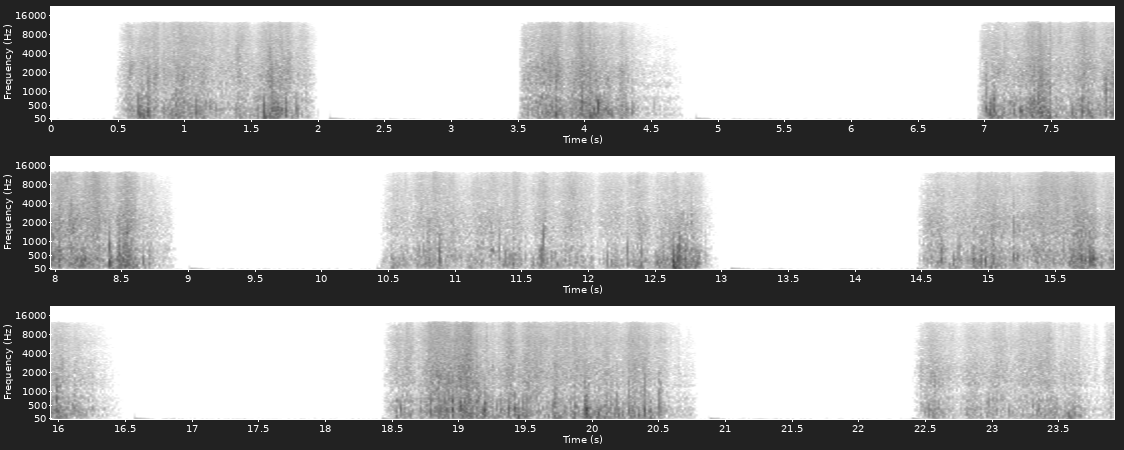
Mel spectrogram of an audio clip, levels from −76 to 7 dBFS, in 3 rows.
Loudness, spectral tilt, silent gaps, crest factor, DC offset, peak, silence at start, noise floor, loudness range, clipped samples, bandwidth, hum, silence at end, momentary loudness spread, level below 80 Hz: -30 LUFS; -3.5 dB/octave; none; 30 dB; under 0.1%; -4 dBFS; 0.5 s; -73 dBFS; 8 LU; under 0.1%; 15.5 kHz; none; 0 s; 15 LU; -50 dBFS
